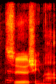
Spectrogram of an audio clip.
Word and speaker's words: Tsushima: I was saying it exactly how it's pronounced. Tsushima.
